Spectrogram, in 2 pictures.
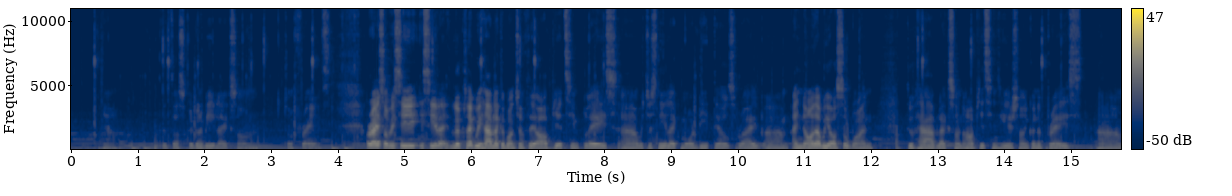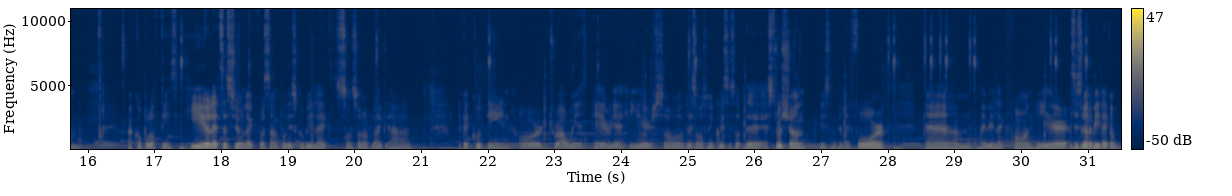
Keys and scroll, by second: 26.3 4, 26.7 Return, 30.7 super+z.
